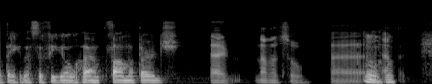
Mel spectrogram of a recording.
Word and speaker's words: Thaumaturge: Yes, Thaumaturge.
